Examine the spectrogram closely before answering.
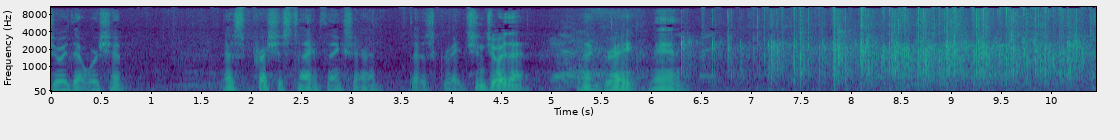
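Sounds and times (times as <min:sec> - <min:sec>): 
speech: 0:00.0 - 0:00.9, 0:01.7 - 0:06.6
audience clapping: 0:06.1 - 0:10.4.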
